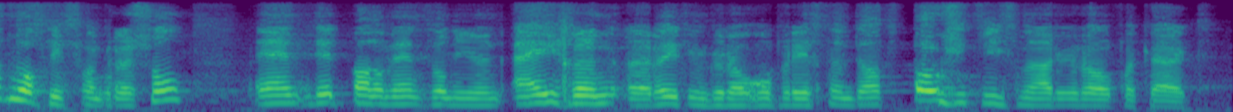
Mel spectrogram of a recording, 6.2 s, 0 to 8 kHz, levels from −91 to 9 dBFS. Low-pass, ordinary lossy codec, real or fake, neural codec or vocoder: 7.2 kHz; none; fake; codec, 32 kHz, 1.9 kbps, SNAC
